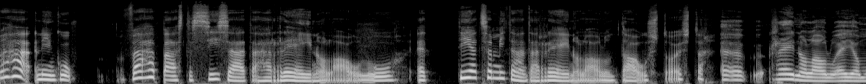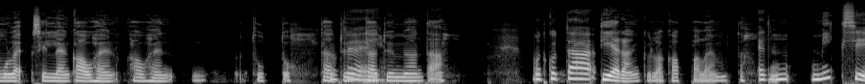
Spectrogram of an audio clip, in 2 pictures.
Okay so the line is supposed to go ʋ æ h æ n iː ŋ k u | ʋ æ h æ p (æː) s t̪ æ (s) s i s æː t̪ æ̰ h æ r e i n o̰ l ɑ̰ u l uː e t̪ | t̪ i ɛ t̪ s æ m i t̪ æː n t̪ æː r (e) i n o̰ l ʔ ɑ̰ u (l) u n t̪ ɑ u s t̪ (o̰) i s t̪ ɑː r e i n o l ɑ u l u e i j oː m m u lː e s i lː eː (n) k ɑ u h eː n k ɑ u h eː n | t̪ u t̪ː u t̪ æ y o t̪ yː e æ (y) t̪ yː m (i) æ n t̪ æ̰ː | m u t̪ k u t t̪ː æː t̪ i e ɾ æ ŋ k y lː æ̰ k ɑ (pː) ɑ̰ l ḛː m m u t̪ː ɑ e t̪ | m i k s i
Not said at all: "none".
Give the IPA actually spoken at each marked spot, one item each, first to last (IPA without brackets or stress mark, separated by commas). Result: æː, s, e, l, o̰, ŋ, y, y, pː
